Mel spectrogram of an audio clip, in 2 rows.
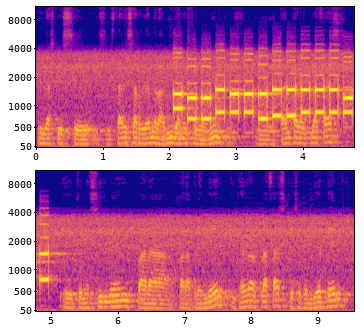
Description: DTMF, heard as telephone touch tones, dialled by machine, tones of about 130 ms, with room echo. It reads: 01198826699976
